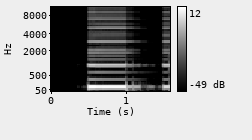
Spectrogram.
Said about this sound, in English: It's the battery alarm for the engine oh, that ah, runs the man. podcast. It, it's about to run out of energy.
